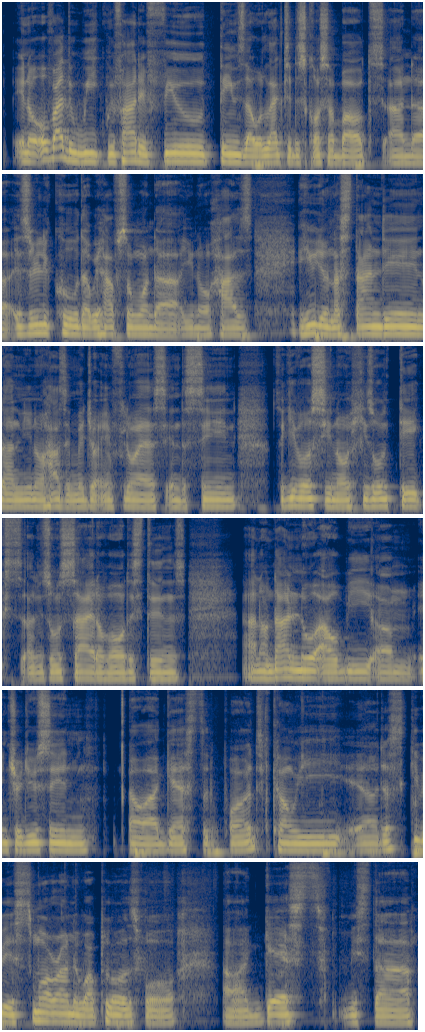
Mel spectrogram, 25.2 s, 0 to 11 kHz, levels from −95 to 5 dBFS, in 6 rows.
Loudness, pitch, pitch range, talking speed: -25 LUFS, 100 Hz, 95-105 Hz, 205 wpm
